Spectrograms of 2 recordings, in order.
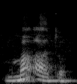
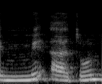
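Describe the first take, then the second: First: The first syllable has an 'a' vowel. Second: The first syllable has an 'i' vowel. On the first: "the fatha on the mim" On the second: "they don't say mi'atun"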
